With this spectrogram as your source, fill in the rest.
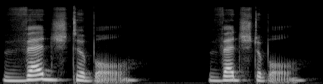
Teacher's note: Three syllables in natural speech. The middle syllable almost disappears. Example, she grows her own vegetables in the garden and there is always something fresh on the dinner table.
